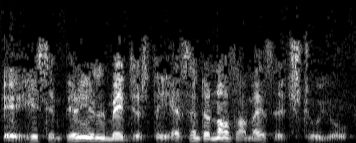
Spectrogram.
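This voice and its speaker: An actor playing an officious German diplomat in an old radio drama, formal and deferential. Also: male voice, mid-range voice, big pitch swings, fast talker, a little hiss or hum, lightly acted. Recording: muffled vintage radio recording.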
